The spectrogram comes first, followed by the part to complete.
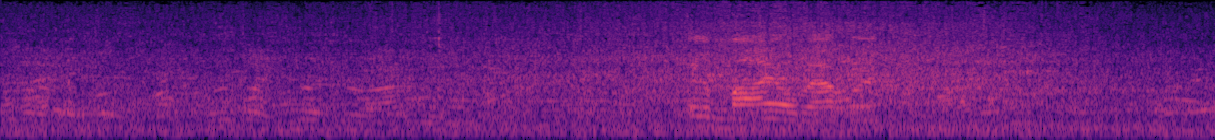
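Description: Steady low rumble of street traffic under the chatter of people close by, with one louder voice briefly about halfway through.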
